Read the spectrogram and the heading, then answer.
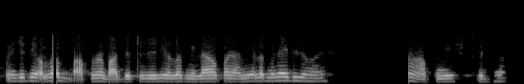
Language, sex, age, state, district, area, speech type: Assamese, male, 30-45, Assam, Sonitpur, rural, conversation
